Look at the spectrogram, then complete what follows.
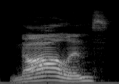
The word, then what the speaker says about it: New Orleans: Denver, Dallas, Chicago, Boston, Nolans. You gotta say it like a boss. You don't just say New Orleans.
